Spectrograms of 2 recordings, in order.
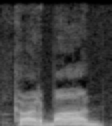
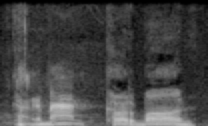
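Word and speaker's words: κορβᾶν: This is how they pronounce it. Strong's G 2878. Karban. Karban.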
